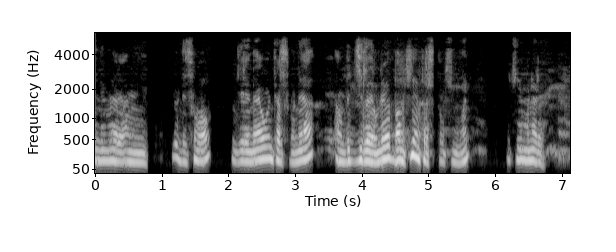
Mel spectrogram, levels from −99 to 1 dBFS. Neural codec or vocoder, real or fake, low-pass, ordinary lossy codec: codec, 16 kHz, 8 kbps, FreqCodec, larger model; fake; 5.4 kHz; none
